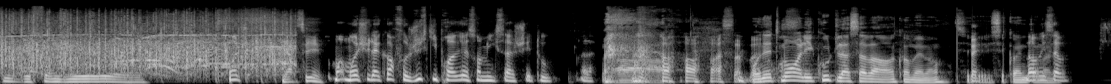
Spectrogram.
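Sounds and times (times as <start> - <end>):
applause: 0.0 - 3.1
speech: 0.1 - 1.6, 2.3 - 11.1
laughter: 6.0 - 8.0.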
